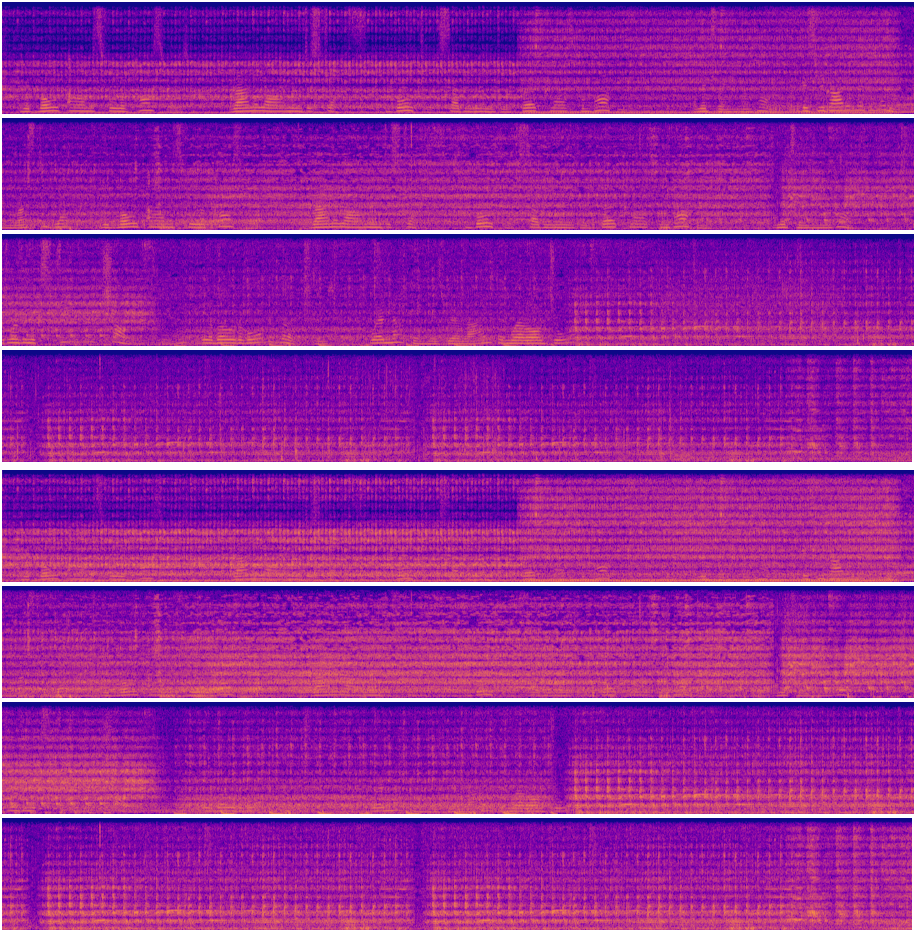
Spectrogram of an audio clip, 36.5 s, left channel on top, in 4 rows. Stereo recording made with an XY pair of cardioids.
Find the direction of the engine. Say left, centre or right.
right.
